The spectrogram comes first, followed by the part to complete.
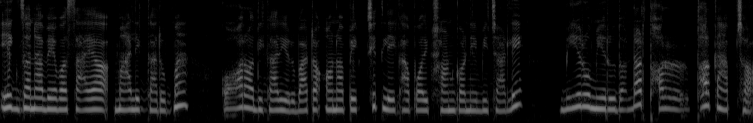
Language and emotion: Nepali, fearful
